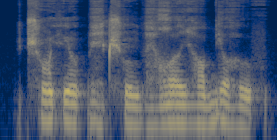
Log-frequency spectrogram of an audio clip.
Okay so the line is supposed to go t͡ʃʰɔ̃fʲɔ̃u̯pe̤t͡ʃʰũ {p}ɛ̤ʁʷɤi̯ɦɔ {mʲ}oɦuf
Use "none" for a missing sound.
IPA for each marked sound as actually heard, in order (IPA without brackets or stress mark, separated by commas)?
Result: bʱ, bʲ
